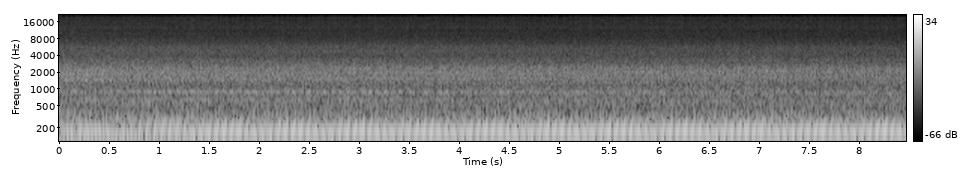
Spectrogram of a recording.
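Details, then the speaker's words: BMW E36 Compact, first start after swapping in a replacement M57 diesel (the old 240k-mile engine had valve float), with the intercooler pipework refitted. Steady, even diesel clatter at idle with no knocks or misses, run before revving. "Sounds alright. I let it run for a couple of minutes before I give it a rev."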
